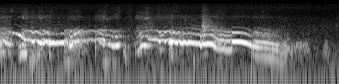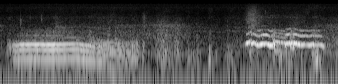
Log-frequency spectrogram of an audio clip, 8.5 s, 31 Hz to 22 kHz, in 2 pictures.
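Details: Whining from hungry Grand Basset Griffon Vendéen puppies, O-litter, 30 November 2015. Wavering downward-sliding whimpers, a steady drawn-out lower moan in the middle, then a fresh high whine near the end.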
